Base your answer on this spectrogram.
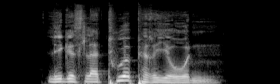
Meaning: plural of Legislaturperiode
- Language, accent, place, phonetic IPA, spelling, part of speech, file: German, Germany, Berlin, [leɡɪslaˈtuːɐ̯peˌʁi̯oːdn̩], Legislaturperioden, noun, De-Legislaturperioden.ogg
